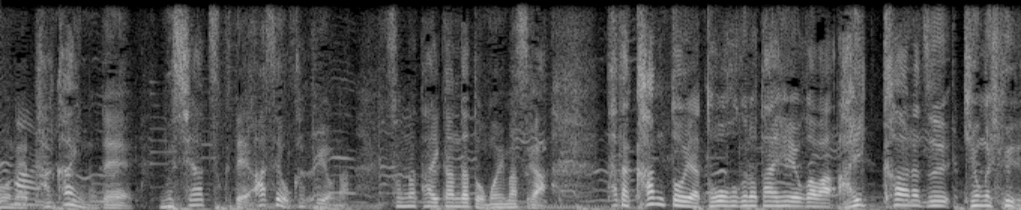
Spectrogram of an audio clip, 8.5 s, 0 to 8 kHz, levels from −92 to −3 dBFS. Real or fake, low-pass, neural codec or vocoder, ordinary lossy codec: real; none; none; none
